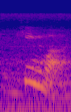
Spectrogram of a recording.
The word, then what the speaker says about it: quinoa: There's another ricey type thing, it has a weird name and it's mispronounced a lot. Quinoa, yeah, quinoa, that's really good.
